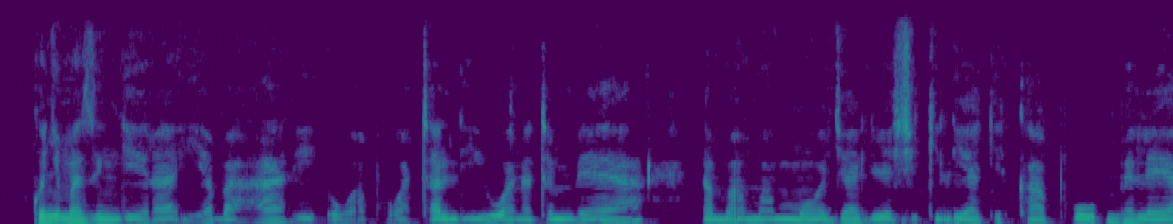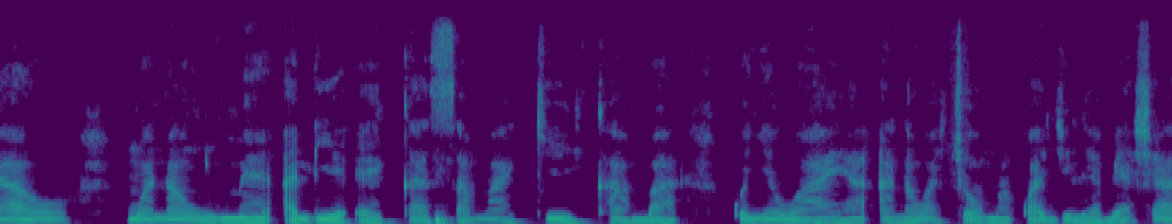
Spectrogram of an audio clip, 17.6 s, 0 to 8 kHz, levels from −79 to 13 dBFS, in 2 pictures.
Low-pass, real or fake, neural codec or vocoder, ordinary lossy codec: 7.2 kHz; real; none; AAC, 48 kbps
